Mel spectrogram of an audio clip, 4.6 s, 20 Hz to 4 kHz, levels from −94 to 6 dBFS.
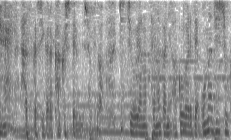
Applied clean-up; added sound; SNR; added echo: none; none; none; none.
